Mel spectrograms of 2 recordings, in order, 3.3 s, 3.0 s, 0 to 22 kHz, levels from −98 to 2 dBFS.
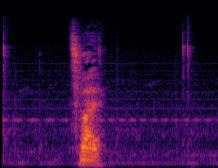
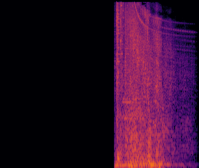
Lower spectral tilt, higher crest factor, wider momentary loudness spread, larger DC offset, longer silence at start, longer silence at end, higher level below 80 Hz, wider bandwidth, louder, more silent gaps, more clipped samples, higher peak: about the same, -3 dB/octave vs -3 dB/octave; about the same, 24 dB vs 24 dB; first, 24 LU vs 14 LU; neither; second, 0.05 s vs 1.7 s; first, 1.75 s vs 0.15 s; second, -80 dBFS vs -44 dBFS; second, 14.5 kHz vs over 20 kHz; about the same, -29 LUFS vs -30 LUFS; neither; neither; about the same, -10 dBFS vs -12 dBFS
